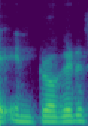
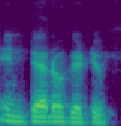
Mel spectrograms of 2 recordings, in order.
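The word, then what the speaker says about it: interrogative: के एतबार से, हाँ आमतौर पर इसको लोग पढ़ते हैं इंटेरोगेटिव, तो इंटेरोगेटिव नहीं होता, ये होता है इंट्रोगेटिव।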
